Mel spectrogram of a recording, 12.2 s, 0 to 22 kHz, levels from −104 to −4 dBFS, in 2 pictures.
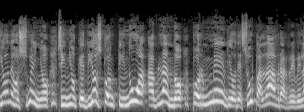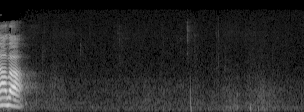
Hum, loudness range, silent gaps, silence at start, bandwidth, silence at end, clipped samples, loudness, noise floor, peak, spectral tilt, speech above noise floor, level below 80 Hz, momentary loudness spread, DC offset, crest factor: none; 10 LU; none; 0 s; 12 kHz; 5.65 s; under 0.1%; -20 LUFS; -71 dBFS; -4 dBFS; -3.5 dB/octave; 50 dB; -74 dBFS; 6 LU; under 0.1%; 18 dB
